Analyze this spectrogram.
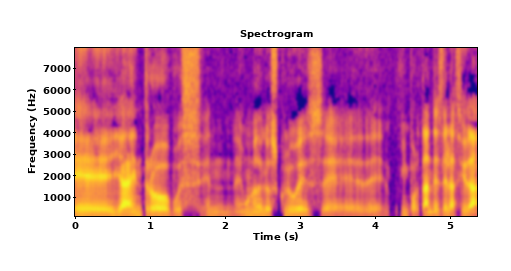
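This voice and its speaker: A man at medium pitch talks very slowly in a flat, monotone delivery. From Spain, Galicia (Santiago de Compostela). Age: 30s. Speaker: interviewee giving faith testimony. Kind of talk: testimony. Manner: halting, many fillers.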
